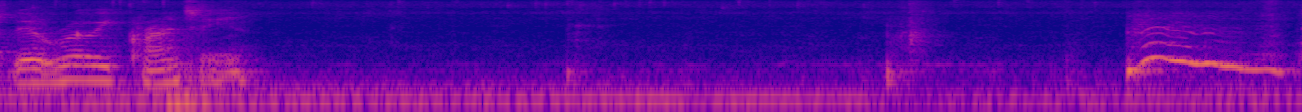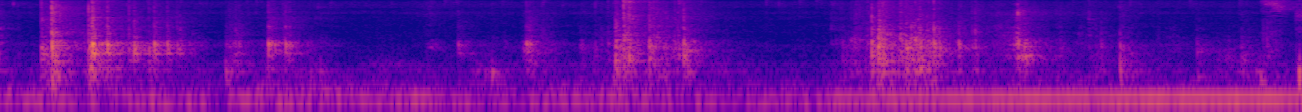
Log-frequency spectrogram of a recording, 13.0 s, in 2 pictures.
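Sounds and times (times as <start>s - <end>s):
person humming mmm: 5.6s - 6.6s
cookies crunching being chewed: 6.5s - 12.8s.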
